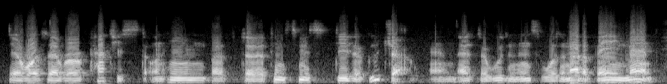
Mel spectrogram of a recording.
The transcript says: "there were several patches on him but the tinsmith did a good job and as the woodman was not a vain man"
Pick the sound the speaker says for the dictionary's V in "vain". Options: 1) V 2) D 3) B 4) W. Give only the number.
1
